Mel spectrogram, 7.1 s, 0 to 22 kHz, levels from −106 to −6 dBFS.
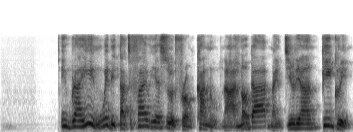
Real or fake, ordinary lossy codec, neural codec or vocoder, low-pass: fake; none; codec, 16 kHz, 2 kbps, FunCodec, trained on Chinese and English, 25 frames a second; 7.2 kHz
